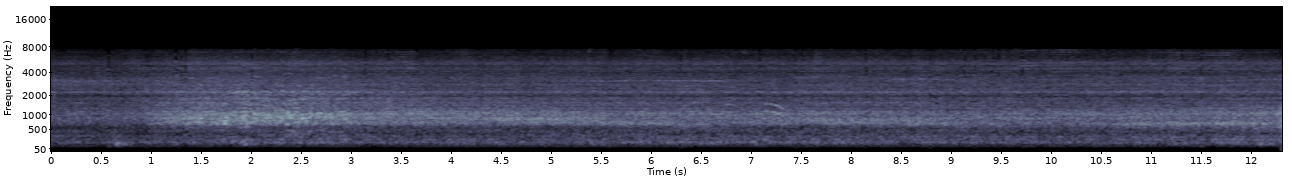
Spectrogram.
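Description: A stadium crowd in a football video game murmurs and cheers through a TV speaker.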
